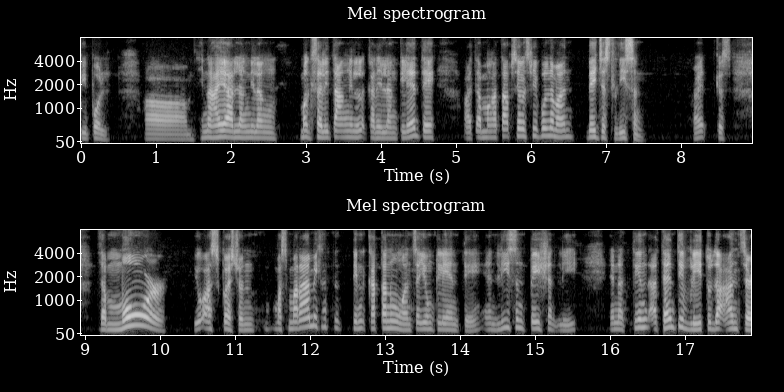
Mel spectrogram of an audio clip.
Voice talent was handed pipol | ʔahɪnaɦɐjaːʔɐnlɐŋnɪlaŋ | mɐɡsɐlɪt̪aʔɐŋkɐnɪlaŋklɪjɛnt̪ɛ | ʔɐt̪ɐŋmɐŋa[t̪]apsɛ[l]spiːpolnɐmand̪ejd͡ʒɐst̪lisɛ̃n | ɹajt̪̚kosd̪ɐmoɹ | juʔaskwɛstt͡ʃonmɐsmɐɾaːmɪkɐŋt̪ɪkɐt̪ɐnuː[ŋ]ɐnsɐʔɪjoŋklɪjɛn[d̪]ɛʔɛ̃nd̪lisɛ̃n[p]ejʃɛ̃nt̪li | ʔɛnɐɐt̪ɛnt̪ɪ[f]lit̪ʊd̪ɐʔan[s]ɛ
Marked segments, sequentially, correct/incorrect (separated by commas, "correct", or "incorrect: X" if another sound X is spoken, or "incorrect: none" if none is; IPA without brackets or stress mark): correct, correct, correct, incorrect: t̪, correct, incorrect: v, correct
